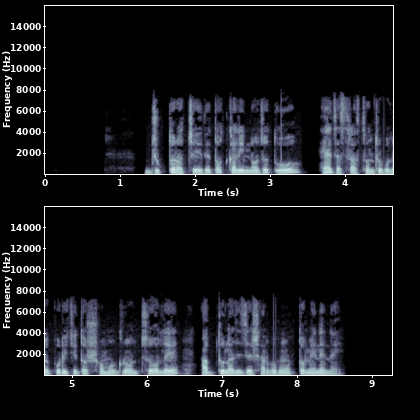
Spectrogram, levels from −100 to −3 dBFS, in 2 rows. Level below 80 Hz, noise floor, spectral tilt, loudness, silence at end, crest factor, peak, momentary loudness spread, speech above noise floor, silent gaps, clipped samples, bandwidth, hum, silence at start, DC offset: -58 dBFS; -68 dBFS; -6.5 dB/octave; -24 LUFS; 0.7 s; 20 dB; -4 dBFS; 6 LU; 45 dB; 3.55-3.63 s; under 0.1%; 7.6 kHz; none; 1.35 s; under 0.1%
